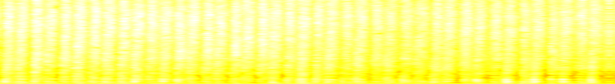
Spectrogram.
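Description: A single hollow black leather dress shoe, held in one hand, is brushed back and forth with a wooden-backed bristle shoe brush held in the other. Quick, steady scrubbing strokes make a bright, bristly hiss over a hollow, knocking mid-pitched tone. The strokes repeat at a brisk, slightly uneven pace throughout.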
